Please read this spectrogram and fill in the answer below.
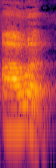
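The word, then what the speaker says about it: hour: यहां पे इसका उच्चारण होगा आवर। क्योंकि यहां पे एच साइलेंट है।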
